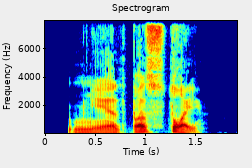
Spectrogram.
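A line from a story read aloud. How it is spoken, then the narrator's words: Muttering. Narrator (Russian): бормотал Николай Иванович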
